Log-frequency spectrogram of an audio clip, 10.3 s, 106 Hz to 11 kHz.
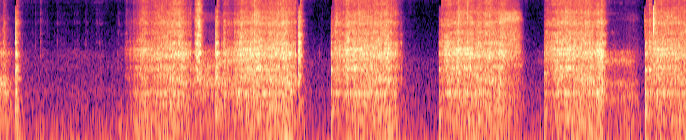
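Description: A wood chisel is rubbed back and forth on a 400 grit sharpening block, making a rasping scrape in several long strokes with brief pauses, close and fairly quiet.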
